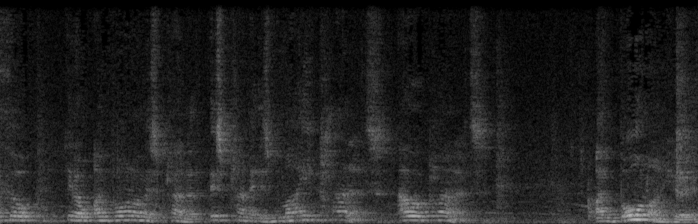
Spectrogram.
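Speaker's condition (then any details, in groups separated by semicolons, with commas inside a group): No condition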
